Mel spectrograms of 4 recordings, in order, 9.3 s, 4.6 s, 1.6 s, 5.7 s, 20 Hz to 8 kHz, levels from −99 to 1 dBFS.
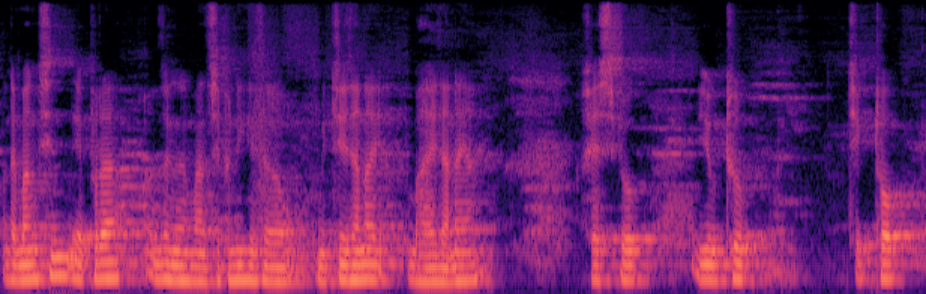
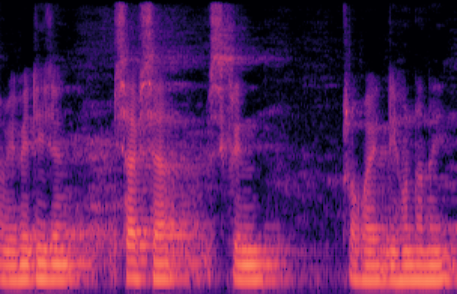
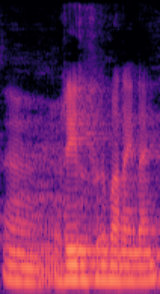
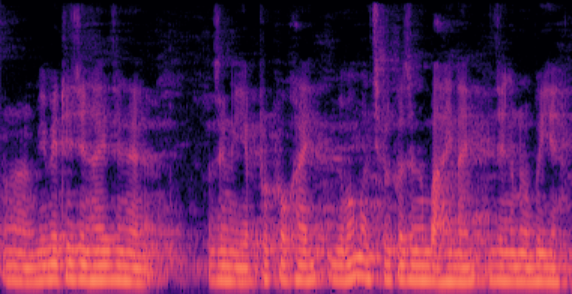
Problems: none marked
